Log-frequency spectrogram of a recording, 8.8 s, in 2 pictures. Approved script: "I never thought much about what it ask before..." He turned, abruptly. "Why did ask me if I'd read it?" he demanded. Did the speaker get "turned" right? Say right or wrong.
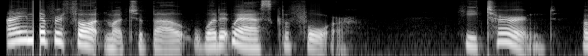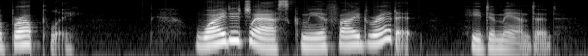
right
